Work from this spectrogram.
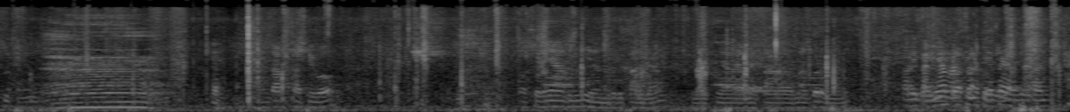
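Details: Sadewa, a huge fattened bull called the biggest in Cirebon, Indonesia, coming out of its pen: a deep, drawn-out moo early on, then shorter lowing calls later, mixed with men talking and background music.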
